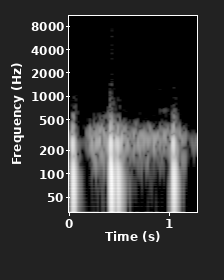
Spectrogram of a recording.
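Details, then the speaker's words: Harvey cardiopulmonary simulator, normal setting, heard at the upper left sternal border (heart base): two low thumps, second heart sound louder than the first, timed against the pulse, with faint background music. Normal heart sounds. "Doug you'll notice that the second heart sound is louder as you would expect here at the base of the heart similarly uh it's still louder than the first heart sound which we can time along with our karate here at the upper left sternal border"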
